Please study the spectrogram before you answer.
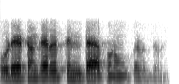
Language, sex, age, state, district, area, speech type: Odia, male, 30-45, Odisha, Bhadrak, rural, conversation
